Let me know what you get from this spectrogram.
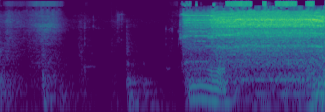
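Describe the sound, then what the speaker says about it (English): Power drill drives screws into a board during a plumbing job, a couple of short bursts followed by a loud sustained whir close by, no talking. "put some screws in there so that side doesn't move"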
